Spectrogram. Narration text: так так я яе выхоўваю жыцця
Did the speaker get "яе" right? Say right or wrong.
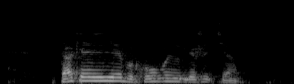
right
